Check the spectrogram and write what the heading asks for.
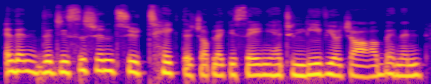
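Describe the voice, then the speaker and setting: A woman's voice: deep voice, fairly even intonation, moderate pace, dark tone, no room sound, studio quality. A woman podcast host asking questions supportively, affirming often. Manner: supportive, frequent affirming murmurs. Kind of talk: casual interview.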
